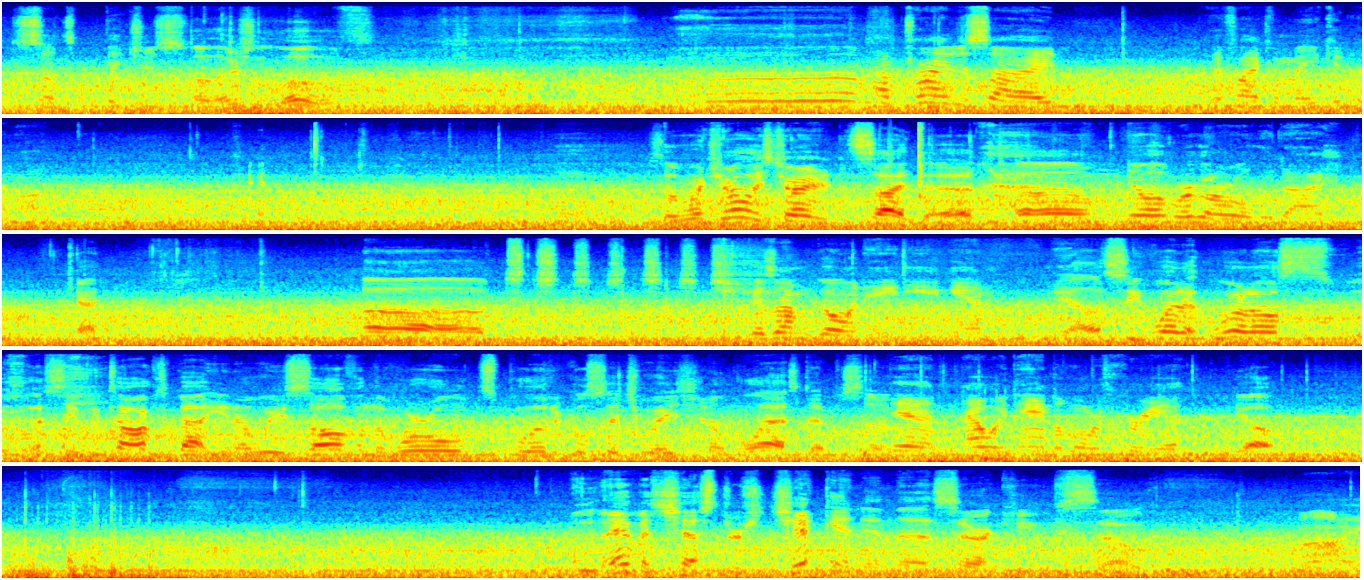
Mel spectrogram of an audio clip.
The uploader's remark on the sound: Geekaholics Road Trip Edition #2: Lincoln Brewery Reviews. We run the mic while driving and review our experiences and beers at some Lincoln, NE breweries. Nebraska shit roads are shit so there wasn't much I could do to fix the audio recorded there.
